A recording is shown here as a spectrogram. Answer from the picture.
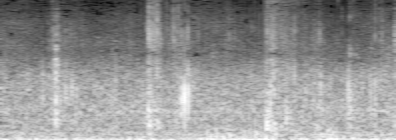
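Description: Footsteps on gravel, a step about every half second, over a steady low rumble.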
